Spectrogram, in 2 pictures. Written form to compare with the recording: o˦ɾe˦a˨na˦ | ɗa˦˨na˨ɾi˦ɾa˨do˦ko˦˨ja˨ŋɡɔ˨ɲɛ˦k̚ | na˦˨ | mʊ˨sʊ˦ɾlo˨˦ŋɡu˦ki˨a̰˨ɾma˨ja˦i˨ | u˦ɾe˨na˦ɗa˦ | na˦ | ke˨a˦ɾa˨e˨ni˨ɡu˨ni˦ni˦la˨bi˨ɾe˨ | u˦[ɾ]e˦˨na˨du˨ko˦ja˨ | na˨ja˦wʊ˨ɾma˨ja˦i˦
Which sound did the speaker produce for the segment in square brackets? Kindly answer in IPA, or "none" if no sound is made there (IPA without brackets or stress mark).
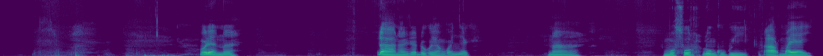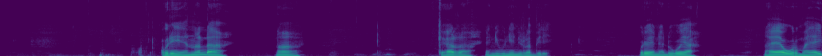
ɾ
